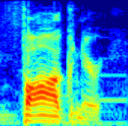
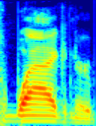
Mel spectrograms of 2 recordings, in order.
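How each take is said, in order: First: The name is pronounced in a German-style way. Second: The name is pronounced in an English-style way. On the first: The speaker calls it wrong. "Our forefathers didn't die in the muck for us to say Wagner" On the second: The speaker calls it right. "It's Wagner, baby"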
